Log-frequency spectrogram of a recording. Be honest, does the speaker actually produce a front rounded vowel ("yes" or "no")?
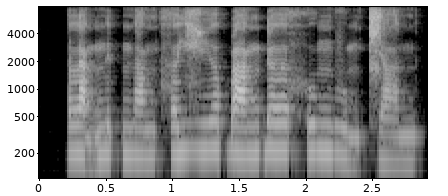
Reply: no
